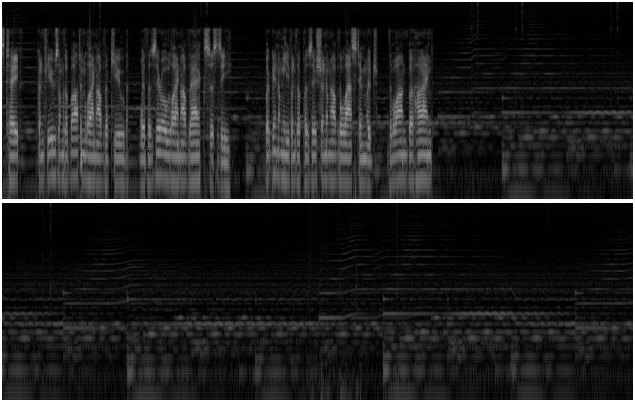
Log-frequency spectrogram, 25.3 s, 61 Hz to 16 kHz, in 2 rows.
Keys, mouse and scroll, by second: 16.3-18.6 middle drag, 19.9 ctrl+KP_1.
